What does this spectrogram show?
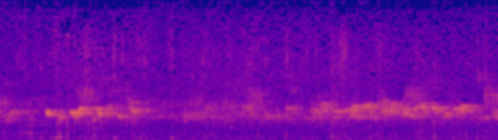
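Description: Outdoor ambience of small birds chirping continuously, with a few faint, soft knocks scattered through it.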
